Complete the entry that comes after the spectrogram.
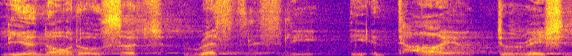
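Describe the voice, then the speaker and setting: A man puts on a character voice with a solemn tone. He speaks at a fairly slow pace, with slight echo. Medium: audio drama. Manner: formal, solemn.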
